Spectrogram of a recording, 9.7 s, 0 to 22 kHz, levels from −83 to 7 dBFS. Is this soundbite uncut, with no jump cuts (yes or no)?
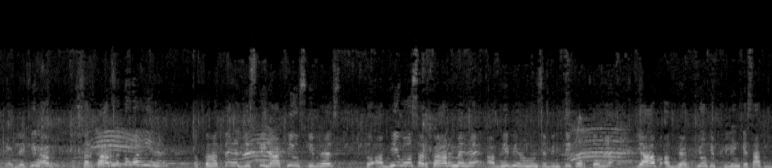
yes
